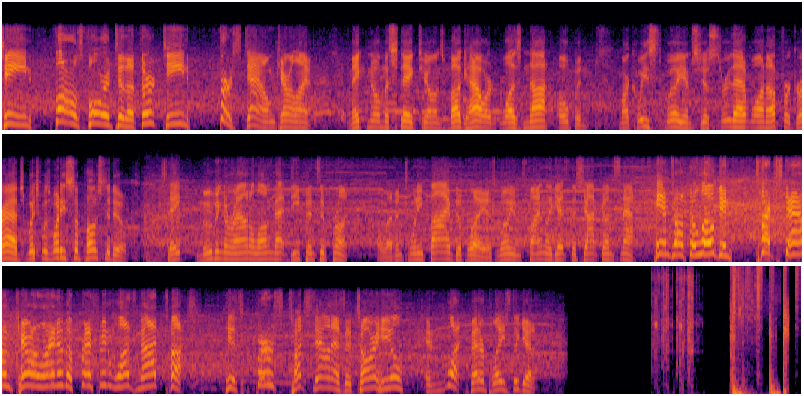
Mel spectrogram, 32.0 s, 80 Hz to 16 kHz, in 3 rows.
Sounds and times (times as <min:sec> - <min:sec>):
Speech: 0:00.0 - 0:28.5.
